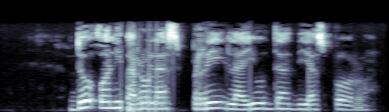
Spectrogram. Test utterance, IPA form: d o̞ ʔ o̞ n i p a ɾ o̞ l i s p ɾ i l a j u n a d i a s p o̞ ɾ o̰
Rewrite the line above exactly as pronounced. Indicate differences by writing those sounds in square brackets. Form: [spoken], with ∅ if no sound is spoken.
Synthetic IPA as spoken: d o̞ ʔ o̞ n i p a ɾ o̞ l [a] s p ɾ i l a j u [d] a d i a s p o̞ ɾ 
